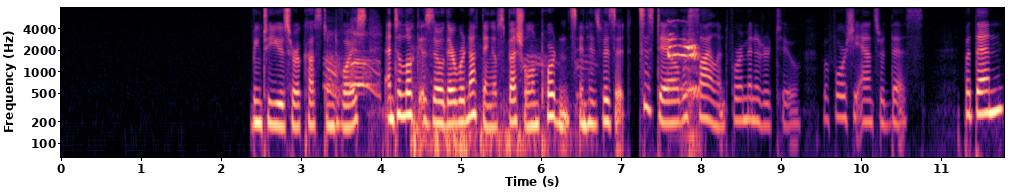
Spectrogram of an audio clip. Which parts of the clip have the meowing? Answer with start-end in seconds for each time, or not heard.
7.5-8.1.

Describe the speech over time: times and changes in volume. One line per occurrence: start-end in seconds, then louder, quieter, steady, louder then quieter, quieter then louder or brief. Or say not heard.
2.4-11.7 quieter.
